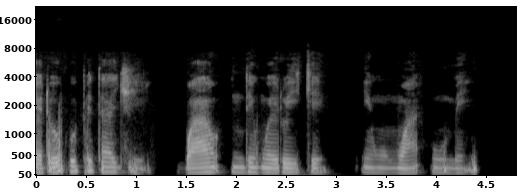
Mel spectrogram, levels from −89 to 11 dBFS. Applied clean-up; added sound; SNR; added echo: neural mask model DeepFilterNet 3.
